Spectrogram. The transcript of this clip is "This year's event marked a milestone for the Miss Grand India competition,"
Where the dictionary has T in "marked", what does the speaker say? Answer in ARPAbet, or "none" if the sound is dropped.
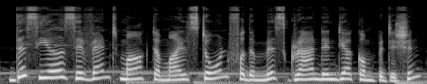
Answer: T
